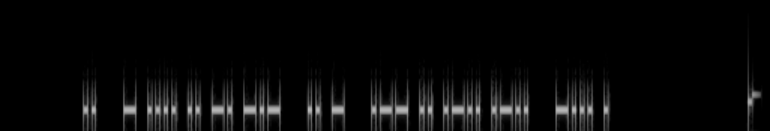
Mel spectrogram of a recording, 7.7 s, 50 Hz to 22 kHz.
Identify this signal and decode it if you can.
Morse code, heard as a keyed tone, about 30 wpm, 700 Hz. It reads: I THINK IT WILL BE
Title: Sets of 5 Words Encore2 30wpm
